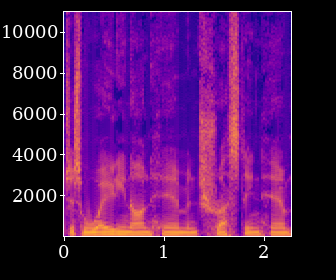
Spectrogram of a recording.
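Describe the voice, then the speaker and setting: A man speaks in a fairly low pitch. His intonation is monotone and flat. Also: dry, close sound with no echo. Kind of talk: devotional talk.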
